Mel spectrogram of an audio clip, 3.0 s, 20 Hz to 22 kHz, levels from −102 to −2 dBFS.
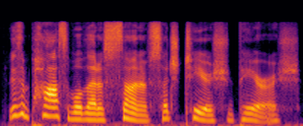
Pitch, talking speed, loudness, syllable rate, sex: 175 Hz, 215 wpm, -20 LUFS, 5.3 syllables/s, female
